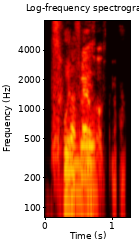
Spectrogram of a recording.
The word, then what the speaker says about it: Sun Tzu: it is Sun Tzu, but depends on the dialect of Chinese you're using.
